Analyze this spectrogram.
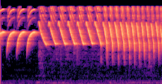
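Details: Canary song used as a lure for other canaries: three looping upswept notes, then a rapid run of descending sweeps speeding into a fast rhythmic trill.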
